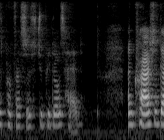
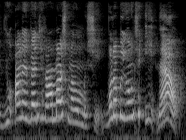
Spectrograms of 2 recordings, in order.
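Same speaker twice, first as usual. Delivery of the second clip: high, loud outraged complaint; angry yell; 6 semitones higher, 8 dB louder than usual. A narrator's reading. Terry blaming the professor for the lost machine, yelling angrily. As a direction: yell in indignation, pitched up. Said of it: "yells Terry".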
